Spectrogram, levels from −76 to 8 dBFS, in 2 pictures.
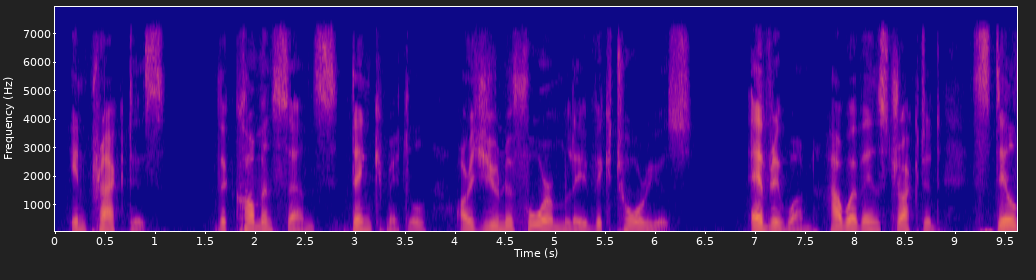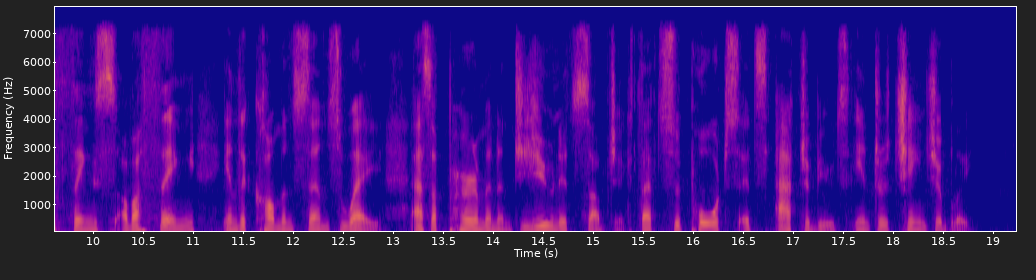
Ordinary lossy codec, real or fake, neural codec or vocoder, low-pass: AAC, 48 kbps; real; none; 7.2 kHz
